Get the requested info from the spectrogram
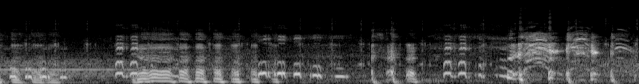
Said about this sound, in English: I can't manage this laughing business anymore. It makes me cough. I'm sorry.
